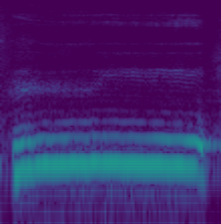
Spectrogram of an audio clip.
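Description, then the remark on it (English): A father imitates a foghorn as his call to his children: one low, steady, buzzy drone held for about two seconds, loud and unbroken, ending with a slight upward lift in pitch. No other talking. “I, I had read somewhere that a foghorn carries a really long distance because it's low.”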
